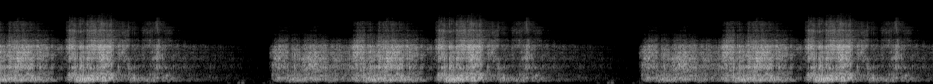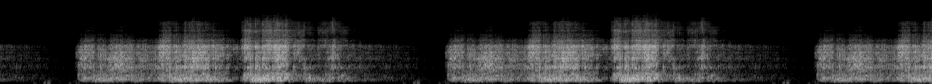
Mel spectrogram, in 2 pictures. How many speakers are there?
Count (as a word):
zero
